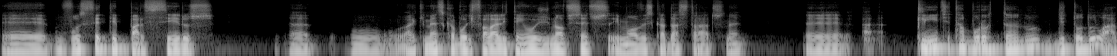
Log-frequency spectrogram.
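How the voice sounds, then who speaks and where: The man's voice has a dark, mellow tone at medium pitch. He speaks at a fairly slow pace with ordinary pitch variation. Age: 60s. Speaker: podcast host and real estate agency owner. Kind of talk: podcast interview.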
